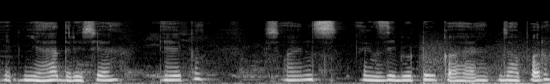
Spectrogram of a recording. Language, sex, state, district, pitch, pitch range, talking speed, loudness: Hindi, male, Bihar, Vaishali, 200 Hz, 190-205 Hz, 120 wpm, -15 LUFS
